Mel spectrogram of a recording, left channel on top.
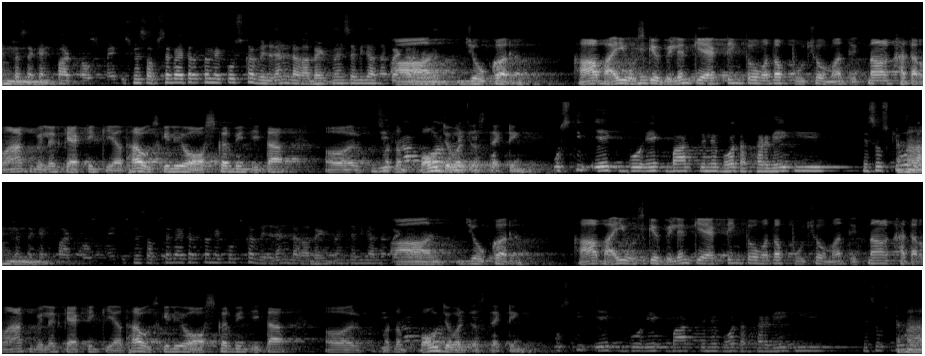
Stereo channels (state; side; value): quieter; right; 7.6 dB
